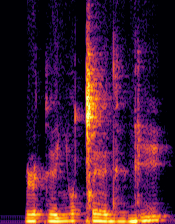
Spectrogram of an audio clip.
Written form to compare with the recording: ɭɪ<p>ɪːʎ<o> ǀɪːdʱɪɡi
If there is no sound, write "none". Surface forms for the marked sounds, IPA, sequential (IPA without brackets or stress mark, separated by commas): k, o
